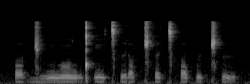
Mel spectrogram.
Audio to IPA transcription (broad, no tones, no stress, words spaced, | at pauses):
ɔɡ͡ǁyŋɡɔ̃ǃʼĩ ǀʰɯɾɔǁʰəǀʰɔ pɯǁʰɯ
